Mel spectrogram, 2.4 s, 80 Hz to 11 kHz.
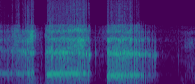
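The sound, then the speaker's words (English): A man burping into a phone call to 911: three drawn-out, loud burps in quick succession, the first shorter and the next two long and rumbling, with a faint trailing sound after a brief pause. “The problem is he keeps calling and burping into the”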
